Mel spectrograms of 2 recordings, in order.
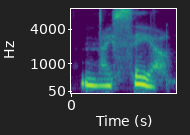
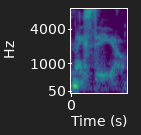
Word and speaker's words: Nicaea: And it was Nicaea, or Nicaea, is that how you pronounce it?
